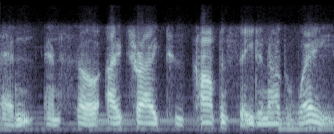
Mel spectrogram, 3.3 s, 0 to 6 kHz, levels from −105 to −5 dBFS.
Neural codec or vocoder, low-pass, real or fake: none; 5.4 kHz; real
